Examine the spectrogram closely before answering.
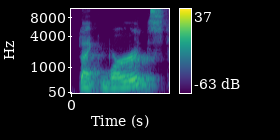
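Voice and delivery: normal talking voice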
